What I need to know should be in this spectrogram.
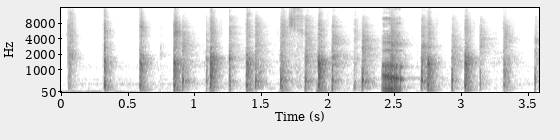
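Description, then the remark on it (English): A steady run of sharp hand claps, roughly a dozen in quick irregular succession, sounding alone without any talking over them. “I'm supposed to clap too.”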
